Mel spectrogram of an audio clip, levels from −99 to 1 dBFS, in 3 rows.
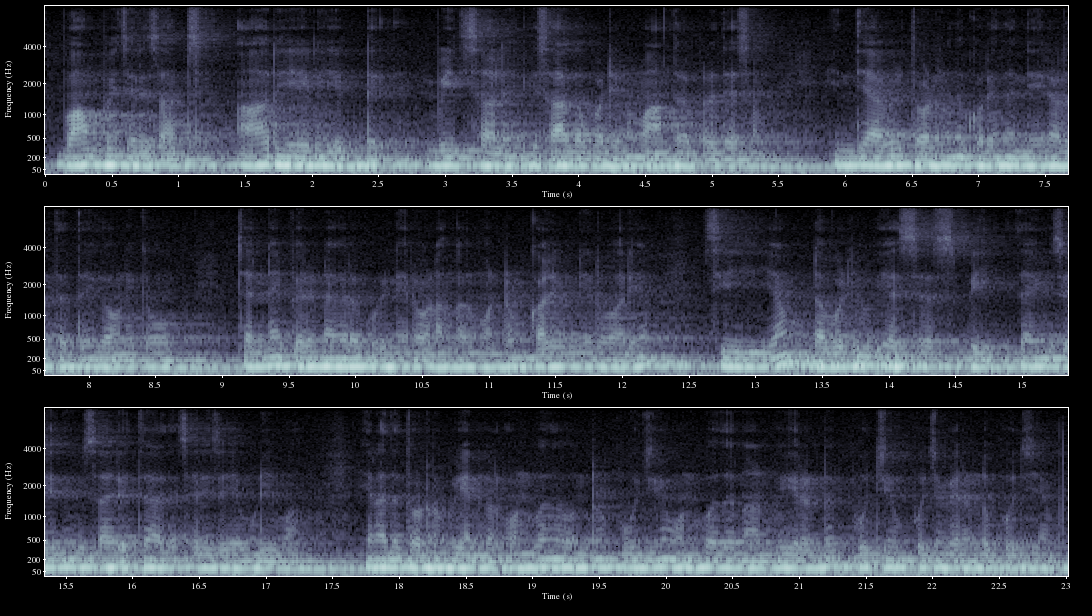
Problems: constant background noise, low volume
